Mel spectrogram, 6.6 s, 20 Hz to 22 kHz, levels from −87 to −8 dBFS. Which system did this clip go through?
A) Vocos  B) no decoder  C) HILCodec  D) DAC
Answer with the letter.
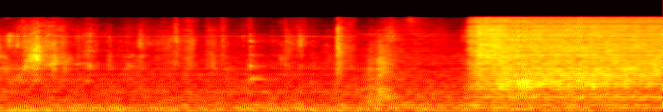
A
